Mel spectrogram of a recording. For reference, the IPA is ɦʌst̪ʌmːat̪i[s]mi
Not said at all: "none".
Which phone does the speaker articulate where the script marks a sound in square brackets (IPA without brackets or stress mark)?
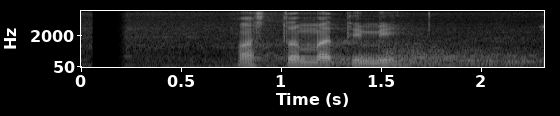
none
